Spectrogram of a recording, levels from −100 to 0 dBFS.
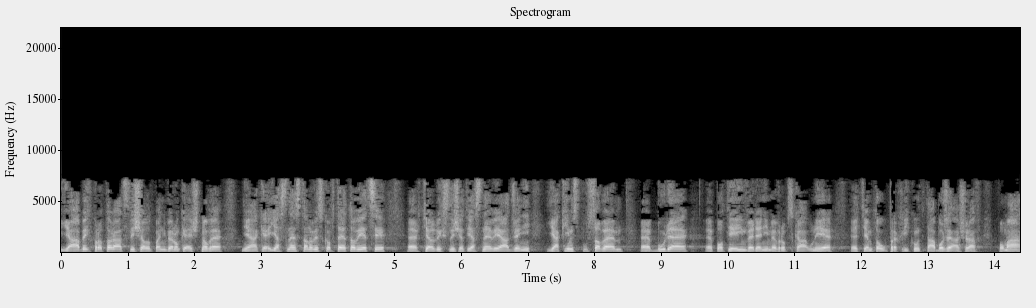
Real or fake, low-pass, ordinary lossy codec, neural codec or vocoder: fake; 7.2 kHz; MP3, 32 kbps; codec, 16 kHz in and 24 kHz out, 1 kbps, XY-Tokenizer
